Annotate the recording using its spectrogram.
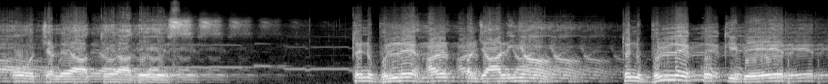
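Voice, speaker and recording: Music plays behind a man whose voice sits fairly high in pitch. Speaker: poetry reciter. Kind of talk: poetry reading.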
